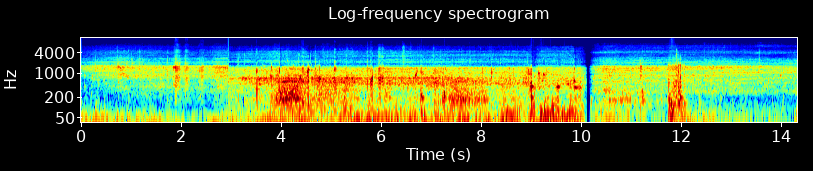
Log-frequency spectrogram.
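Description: Muffled underwater sound through a camera housing: water rushing and bubbling around the diver, with a few faint knocks. It swells twice and cuts out briefly past the middle.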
